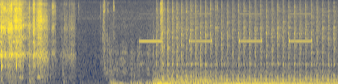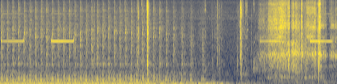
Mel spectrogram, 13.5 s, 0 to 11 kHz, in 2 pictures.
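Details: 2007 Honda Pilot after a bang leaving a ramp: uneven, lawnmower-like chuffing pop about three times a second at idle, misfires on several cylinders with O2 sensor code; a blown-out spark plug and damaged coil.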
